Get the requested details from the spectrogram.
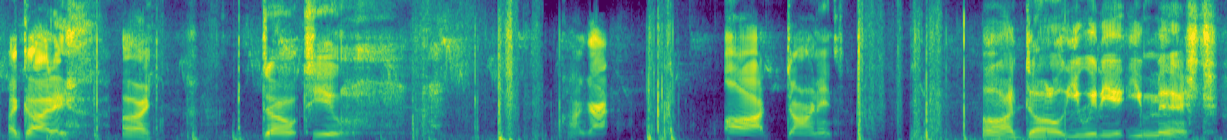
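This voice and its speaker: A man's voice: medium pitch, fairly even intonation, a little slow, pauses often. A young man improvising playful, casual, slangy dialogue for plush toys, recorded outdoors on a handheld device. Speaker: puppeteer voicing plush toys. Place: grassy backyard outdoors. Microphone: handheld phone or camera close by. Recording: outdoor handheld recording with clear background noise.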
